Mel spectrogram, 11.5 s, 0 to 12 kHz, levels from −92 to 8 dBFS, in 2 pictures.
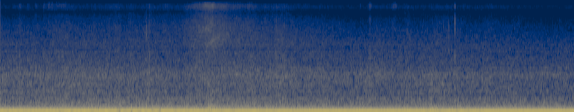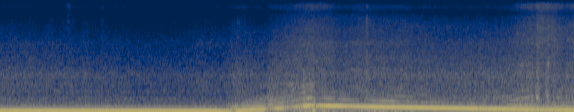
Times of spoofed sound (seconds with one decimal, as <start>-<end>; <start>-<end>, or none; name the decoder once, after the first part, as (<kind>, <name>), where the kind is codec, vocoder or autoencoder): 0.6-1.6 (vocoder, BigVGAN v2)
